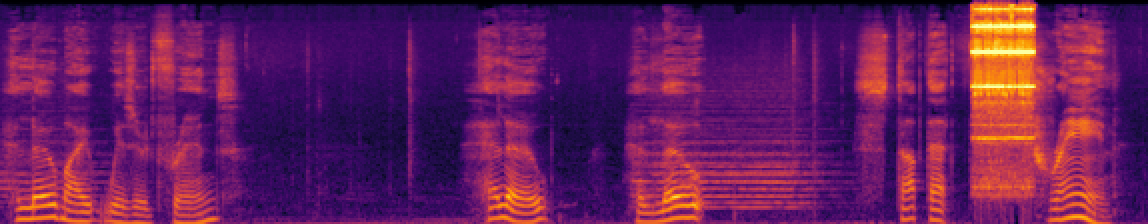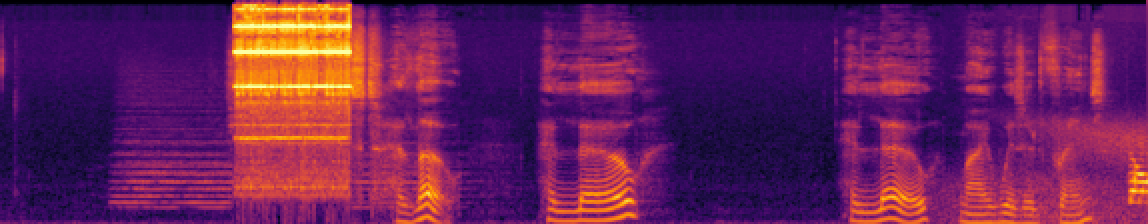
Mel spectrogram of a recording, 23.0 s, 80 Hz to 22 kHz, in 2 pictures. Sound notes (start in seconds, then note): 6.3 train horn blows; 9.7 phone rings; 12.6 train horn blows; 13.8 phone rings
